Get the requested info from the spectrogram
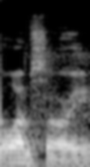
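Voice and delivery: ordinary delivery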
